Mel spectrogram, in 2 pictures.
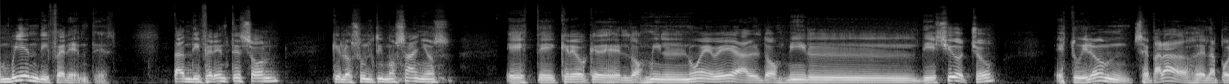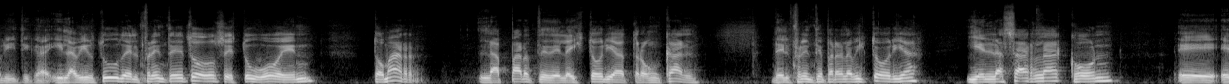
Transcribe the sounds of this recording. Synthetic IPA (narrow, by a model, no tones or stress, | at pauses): sombje̞nd̪ife̞ɾent̪ḛs | t̪and̪ife̞ɾe̞nt̪esːo̞ŋ | kelo̞sult̪imo̞saɲo̞s | est̪ekɾe̞o̞ke̞ðezðeld̪o̞zmilnwe̞β̞e̞ald̪o̞zmil | d̪je̞sio̞t͡ʃo | ḛst̪uβje̞ɾo̞nsepaɾað̞o̞zðe̞lapo̞lit̪ika̰ʔilaβ̞iɾt̪uðːelfɾe̞nt̪eðet̪o̞ð̞o̞sest̪uβ̞o̞en | t̪o̞maɾ | lapaɾt̪eðelaist̪o̞ɾjat̪ɾo̞ŋkal | d̪e̞lfɾẽ̞nt̪e̞paɾalaβ̞ik̚t̪o̞ɾja | ienlasaɾlako̞n | e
